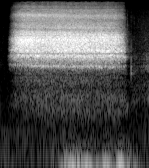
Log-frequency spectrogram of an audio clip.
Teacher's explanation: there is no voice or sound from your throat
